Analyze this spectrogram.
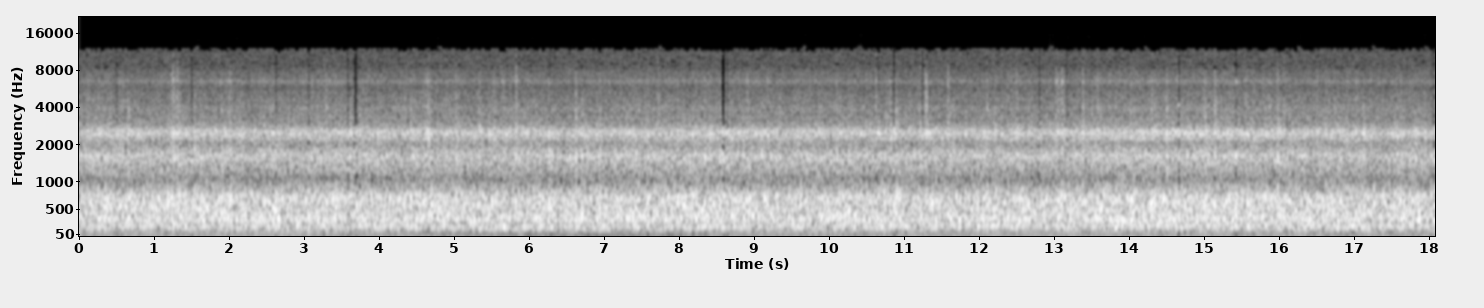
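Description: Heavy rain beating on a car's windshield and roof, heard from inside the cabin as a steady, unbroken wash of noise.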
